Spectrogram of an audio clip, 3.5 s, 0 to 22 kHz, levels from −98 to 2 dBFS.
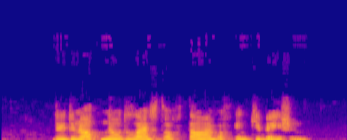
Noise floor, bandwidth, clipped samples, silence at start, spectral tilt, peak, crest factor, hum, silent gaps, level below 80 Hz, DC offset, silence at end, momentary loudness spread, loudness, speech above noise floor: -56 dBFS; 6.2 kHz; under 0.1%; 0.55 s; -9 dB/octave; 0 dBFS; 16 dB; none; none; -50 dBFS; under 0.1%; 0.4 s; 11 LU; -16 LUFS; 41 dB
